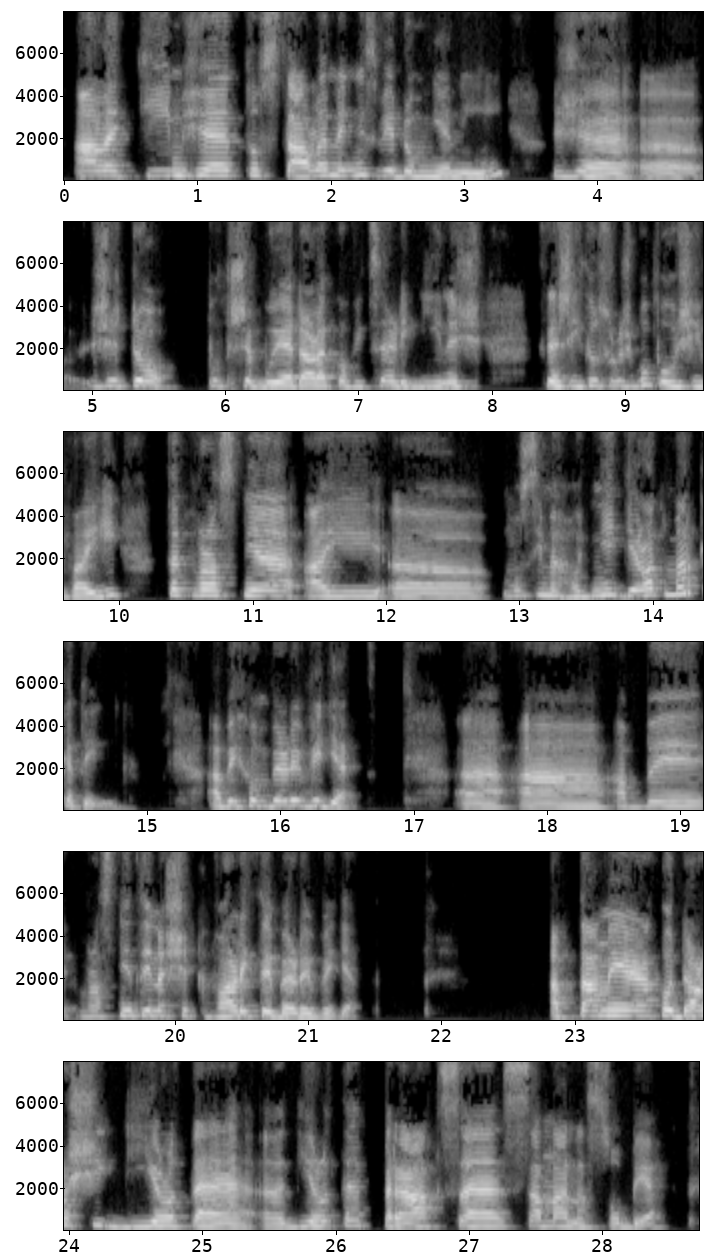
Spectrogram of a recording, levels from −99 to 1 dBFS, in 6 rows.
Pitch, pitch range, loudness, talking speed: 230 Hz, 210-255 Hz, -21 LUFS, 105 wpm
